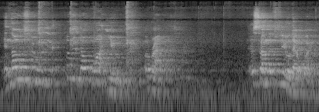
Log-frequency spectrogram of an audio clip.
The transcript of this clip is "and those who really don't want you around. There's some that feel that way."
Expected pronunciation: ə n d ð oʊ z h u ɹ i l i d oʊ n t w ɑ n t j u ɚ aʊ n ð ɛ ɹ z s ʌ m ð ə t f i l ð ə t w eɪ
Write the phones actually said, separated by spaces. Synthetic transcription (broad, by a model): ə n ð oʊ z h u w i w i d oʊ n t w ɑ n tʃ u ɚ aʊ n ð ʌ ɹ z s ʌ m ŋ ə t f i l ð ə t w eɪ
